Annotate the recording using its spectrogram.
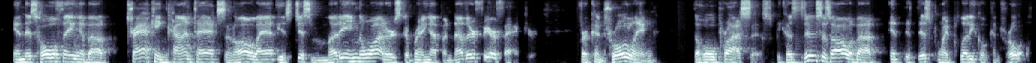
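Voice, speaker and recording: A man speaks in a somewhat breathy voice at a medium pitch. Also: ordinary pitch variation, moderate pace. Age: 80s+. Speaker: expert guest in a debate. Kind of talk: discussion / debate. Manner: animated.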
